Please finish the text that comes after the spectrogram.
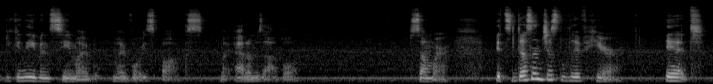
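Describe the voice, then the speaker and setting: A young woman with a fairly deep voice giving earnest, relaxed advice to her webcam in a dim room. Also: gravelly, a little hiss or hum, low-quality recording. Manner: earnest, relaxed, demonstrating as she talks. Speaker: vlogger. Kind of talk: casual advice vlog.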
